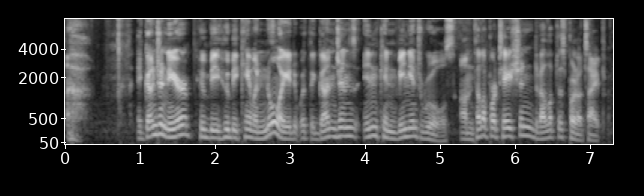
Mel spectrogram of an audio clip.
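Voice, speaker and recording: A man reads aloud in an ASMR style at a medium pitch that swings widely up and down. He is halting at times, repeating and correcting himself, and drops casual asides between the written lines. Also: lively intonation, a bit bright. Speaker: video host reading aloud from a game book.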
